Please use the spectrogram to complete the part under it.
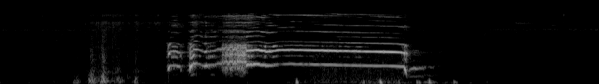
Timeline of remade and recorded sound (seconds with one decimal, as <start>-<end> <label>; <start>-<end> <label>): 0.0-6.0 remade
